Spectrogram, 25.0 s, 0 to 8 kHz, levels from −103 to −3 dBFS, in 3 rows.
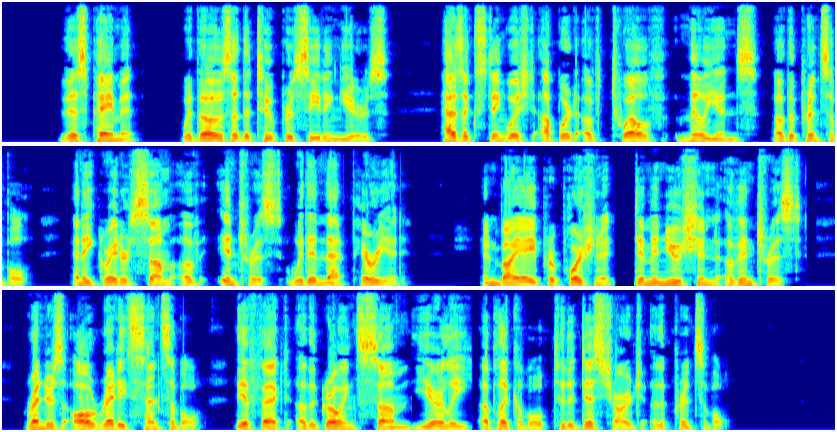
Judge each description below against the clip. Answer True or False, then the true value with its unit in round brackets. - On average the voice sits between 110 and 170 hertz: True (140 Hz)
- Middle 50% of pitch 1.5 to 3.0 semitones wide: False (4.3 semitones)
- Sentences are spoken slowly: True (120 wpm)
